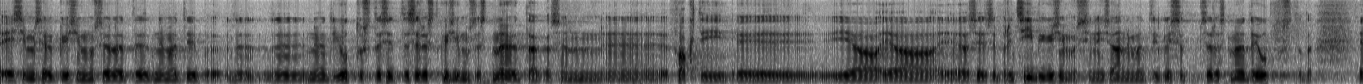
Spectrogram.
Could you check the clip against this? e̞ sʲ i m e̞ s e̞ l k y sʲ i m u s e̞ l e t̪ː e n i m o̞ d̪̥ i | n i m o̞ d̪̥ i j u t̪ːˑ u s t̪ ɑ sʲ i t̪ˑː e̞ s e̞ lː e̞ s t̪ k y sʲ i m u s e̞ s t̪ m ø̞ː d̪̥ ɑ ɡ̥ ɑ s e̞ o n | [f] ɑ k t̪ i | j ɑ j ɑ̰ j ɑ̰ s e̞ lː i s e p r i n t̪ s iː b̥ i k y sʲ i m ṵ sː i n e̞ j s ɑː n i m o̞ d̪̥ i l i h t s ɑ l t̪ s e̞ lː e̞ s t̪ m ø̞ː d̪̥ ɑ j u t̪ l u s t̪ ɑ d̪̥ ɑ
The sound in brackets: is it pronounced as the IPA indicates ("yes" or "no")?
yes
